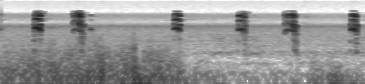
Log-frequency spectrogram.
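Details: Falcon pair at the nest on a windy morning as the female returns to relieve the incubating male. Short, sharp high calls repeated about every half second, with wind rumbling underneath.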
